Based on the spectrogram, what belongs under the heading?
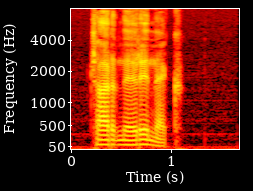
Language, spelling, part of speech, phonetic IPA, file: Polish, czarny rynek, noun, [ˈt͡ʃarnɨ ˈrɨ̃nɛk], Pl-czarny rynek.ogg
